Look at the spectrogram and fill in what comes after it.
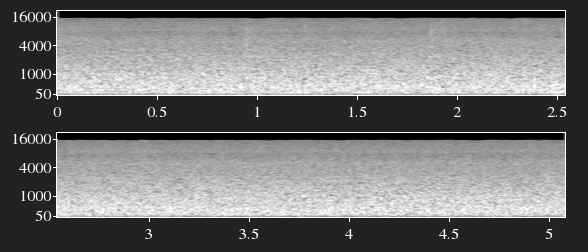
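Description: Heavy rain falling on translucent roof sheets: a steady, dense hiss with no breaks.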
